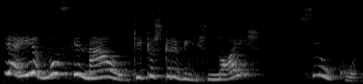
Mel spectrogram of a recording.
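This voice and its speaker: A woman's voice: very high voice, very animated, measured pace. A woman in her thirties, animatedly telling a personal story in casual chat and acting out the people she quotes. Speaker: guest. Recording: echoey room with faint noise.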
